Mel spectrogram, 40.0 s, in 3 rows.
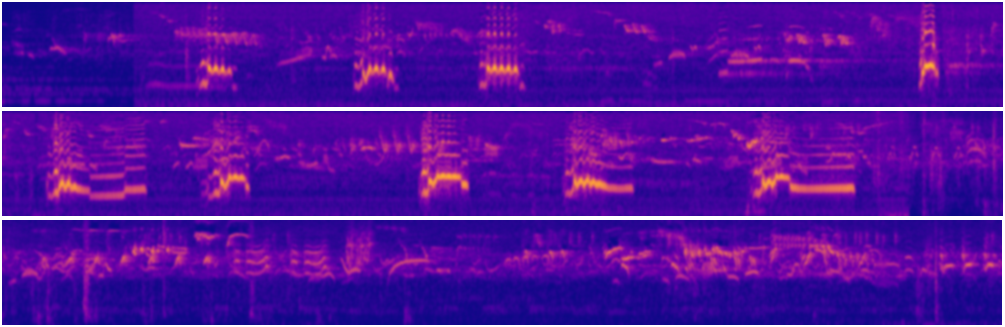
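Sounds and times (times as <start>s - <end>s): soft bird chirps: 0.0s - 40.0s
large bird calling loudly: 1.8s - 25.5s.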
